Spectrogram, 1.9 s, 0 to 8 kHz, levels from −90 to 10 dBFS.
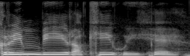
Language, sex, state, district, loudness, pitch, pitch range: Hindi, female, Arunachal Pradesh, Papum Pare, -16 LUFS, 235 Hz, 205-250 Hz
